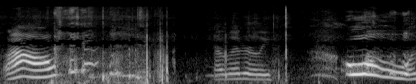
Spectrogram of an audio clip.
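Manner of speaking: sharp yelp of real pain. Real, not acted. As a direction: cry out from a hard hit. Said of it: "that actually hurt".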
